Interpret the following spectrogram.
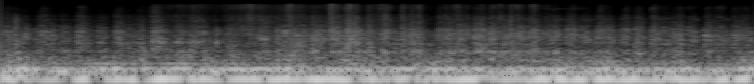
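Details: German Wirehaired Pointer riding in a cable car, panting with its tongue out: rapid rhythmic breathy huffs repeating several times a second over a loud low mechanical hum from the cable car.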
